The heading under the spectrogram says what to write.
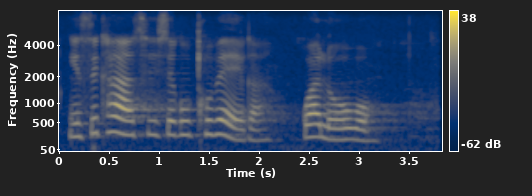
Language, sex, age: Swati, female, 19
